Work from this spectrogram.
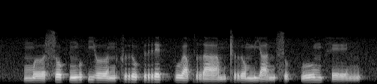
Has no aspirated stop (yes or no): yes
